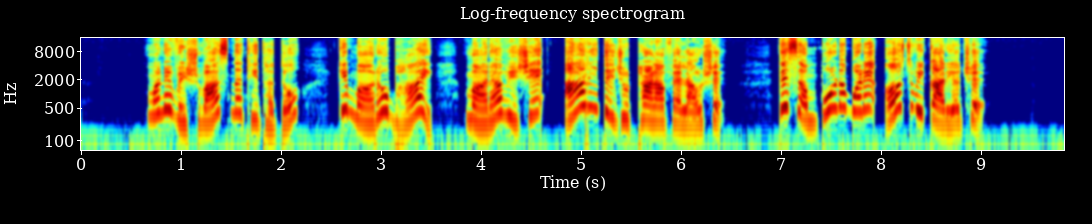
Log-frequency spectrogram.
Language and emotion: Gujarati, disgusted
